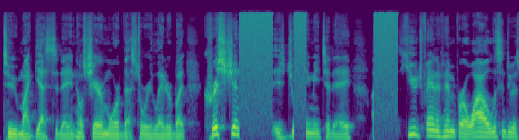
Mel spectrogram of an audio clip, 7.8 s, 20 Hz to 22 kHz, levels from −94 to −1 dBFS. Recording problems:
audio cutting out; filled with static; at 3.5 s for 0.5 s, at 4.5 s and at 5.5 s

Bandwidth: 14.5 kHz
